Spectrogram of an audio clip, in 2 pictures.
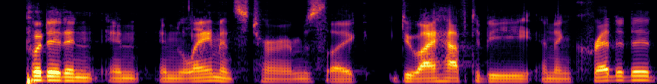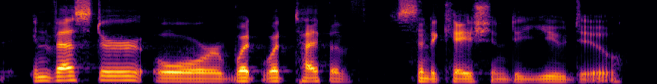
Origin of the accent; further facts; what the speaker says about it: California, United States; now in Nashville, United States; I am originally from California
